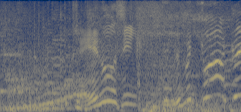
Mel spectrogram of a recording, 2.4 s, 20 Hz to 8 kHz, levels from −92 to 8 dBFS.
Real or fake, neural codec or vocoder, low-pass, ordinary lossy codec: fake; codec, 16 kHz, 2 kbps, X-Codec, HuBERT features, trained on balanced general audio; none; none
